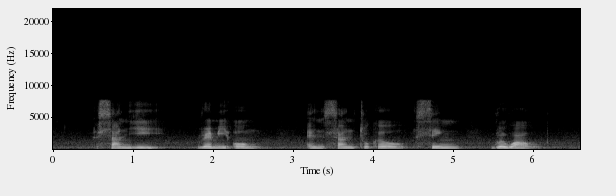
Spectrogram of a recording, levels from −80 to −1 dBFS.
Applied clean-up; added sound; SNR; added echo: none; none; none; none.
